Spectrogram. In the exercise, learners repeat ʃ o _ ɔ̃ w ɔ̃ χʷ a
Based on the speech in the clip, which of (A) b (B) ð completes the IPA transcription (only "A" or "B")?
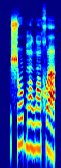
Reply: A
